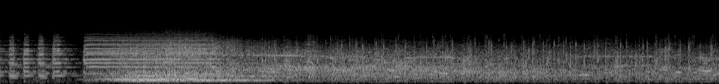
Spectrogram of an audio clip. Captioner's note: cars revving; crowd applauding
